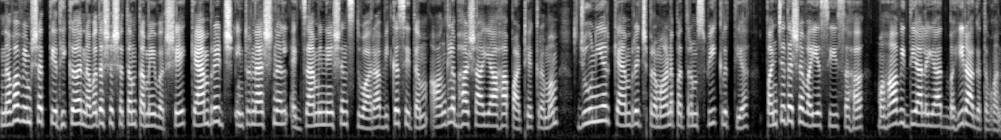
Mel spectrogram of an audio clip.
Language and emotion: Sanskrit, neutral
